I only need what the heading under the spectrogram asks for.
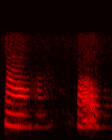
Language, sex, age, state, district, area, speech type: Odia, female, 18-30, Odisha, Rayagada, rural, conversation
